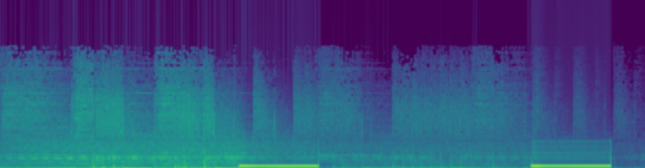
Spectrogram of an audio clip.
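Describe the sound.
Italian telephone ringback tone during a radio call-in: two steady, single-pitch tones about a second long with a pause between, heard over continuous background music.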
